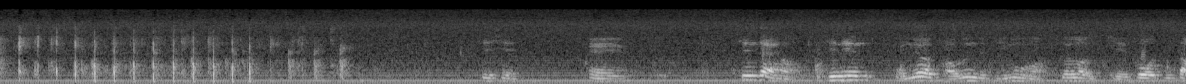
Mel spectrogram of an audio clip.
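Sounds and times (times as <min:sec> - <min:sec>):
applause: 0:00.0 - 0:03.6
low constant hum: 0:00.0 - 0:11.8
speech: 0:04.8 - 0:06.4, 0:07.4 - 0:11.8.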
